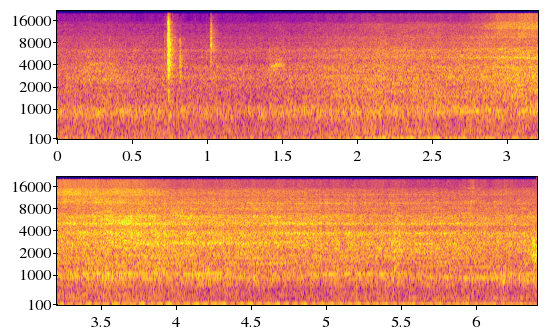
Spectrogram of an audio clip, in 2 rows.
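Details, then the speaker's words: 2002 Chevy S10 Blazer, cold engine idling before warm-up, 40 psi oil pressure, alternator charging: quiet smooth even low rumble rising slightly and staying steady; sounding good, normal idle. "we'll let this thing run a little bit more sounding good sounding good"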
